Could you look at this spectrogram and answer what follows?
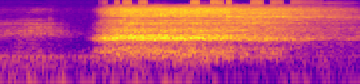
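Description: A single heavy breath is drawn in sharply and released during an upper-body strength workout, loud and close, with no other sound around it.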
